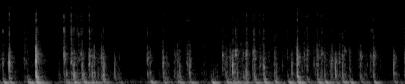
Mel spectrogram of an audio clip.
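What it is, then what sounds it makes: Plastic mechanical keyboard being typed on. A compact plastic mechanical keyboard with plastic cat keycaps is typed on steadily by fingertips on its left side. It gives a run of quick, soft clicks with a low thocky body, with a brief pause before the typing picks up again.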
